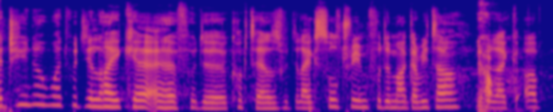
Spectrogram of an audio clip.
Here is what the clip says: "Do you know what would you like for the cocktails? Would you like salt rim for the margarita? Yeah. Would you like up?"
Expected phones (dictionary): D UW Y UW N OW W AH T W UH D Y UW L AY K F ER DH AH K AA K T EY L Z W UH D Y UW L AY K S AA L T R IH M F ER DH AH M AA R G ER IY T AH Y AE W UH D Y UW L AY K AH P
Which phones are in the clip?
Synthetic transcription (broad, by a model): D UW Y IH N OW W AH T W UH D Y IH L AY K F ER DH AH K AA K T EY L Z W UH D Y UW L AY K S AA L T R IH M F ER DH AH M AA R G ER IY T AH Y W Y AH L AY K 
